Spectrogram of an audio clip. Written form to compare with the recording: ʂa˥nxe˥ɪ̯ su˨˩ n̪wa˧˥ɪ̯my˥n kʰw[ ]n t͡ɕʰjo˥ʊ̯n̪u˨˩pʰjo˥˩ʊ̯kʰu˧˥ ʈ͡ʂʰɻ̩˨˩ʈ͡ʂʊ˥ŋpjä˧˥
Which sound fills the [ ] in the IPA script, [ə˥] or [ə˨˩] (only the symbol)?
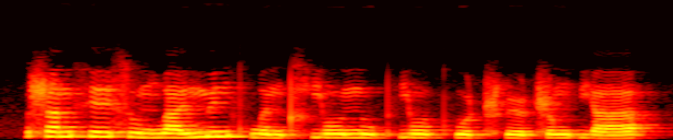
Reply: ə˨˩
